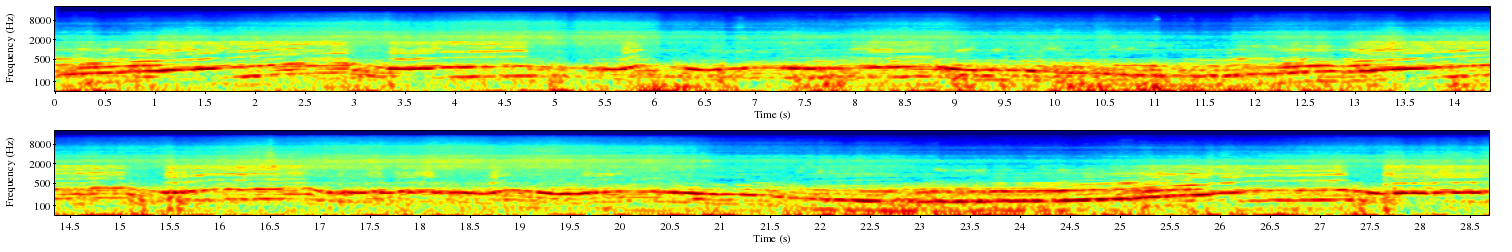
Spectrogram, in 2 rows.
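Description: BMW E30 with a swapped-in S50B32 3.2-litre straight-six, revved hard through a tight course. The engine note climbs and falls over and over, with several brief breaks where the driver lifts or shifts.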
